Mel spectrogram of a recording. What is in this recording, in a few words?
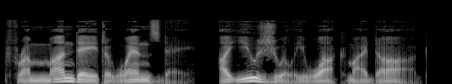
low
